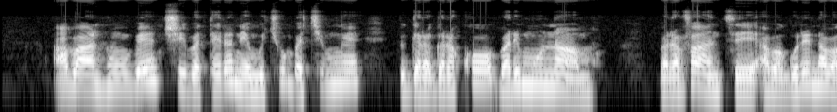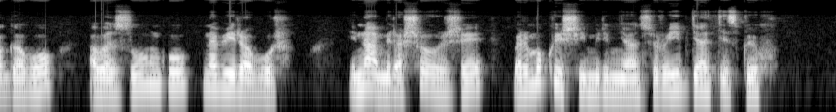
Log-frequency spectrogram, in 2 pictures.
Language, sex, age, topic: Kinyarwanda, female, 36-49, health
